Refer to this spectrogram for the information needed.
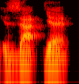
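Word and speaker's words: Zappe: I like the fact that you snuck that little stat in there for everyone out there that's wondering, who's, is it Zappy? How do you say his last name? Bailey Zapp? – Bailey Zapp, yeah.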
